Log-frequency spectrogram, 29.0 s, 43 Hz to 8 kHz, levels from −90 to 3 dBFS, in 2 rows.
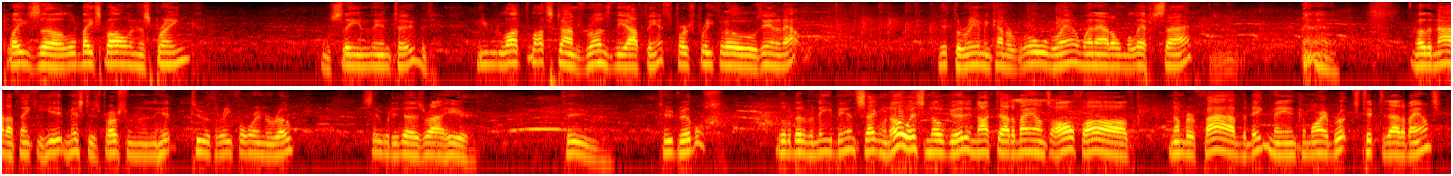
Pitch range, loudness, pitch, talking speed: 155-175 Hz, -26 LUFS, 165 Hz, 210 wpm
